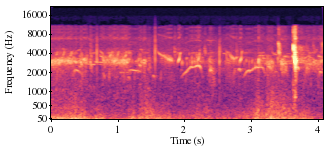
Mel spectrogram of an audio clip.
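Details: Mother bald eagle feeding two chicks at a Santa Cruz Island nest watched by a live camera; thin high chirps and short upslurred notes repeat over steady hiss, ending with one sharp click.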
